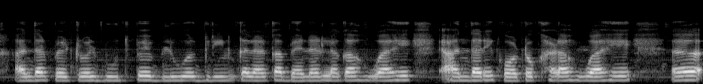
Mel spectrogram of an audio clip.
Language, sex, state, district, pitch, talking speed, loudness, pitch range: Hindi, female, Bihar, Sitamarhi, 185 Hz, 170 wpm, -17 LUFS, 180-190 Hz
